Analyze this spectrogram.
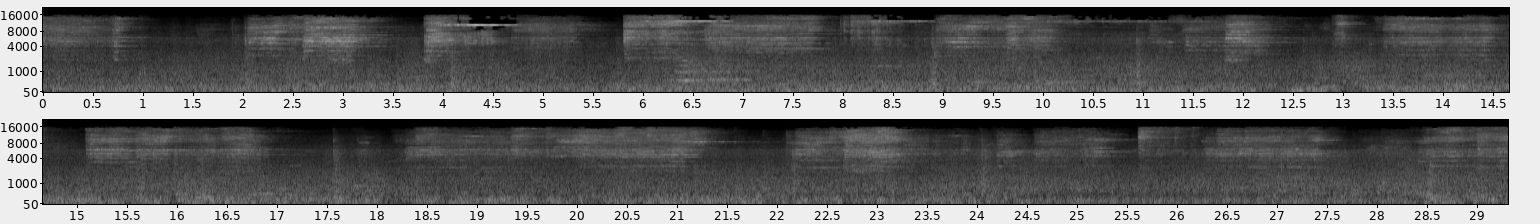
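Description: Autorack freight cars rolling past: a steady noise of steel wheels on rail, with a higher hiss that swells and fades every few seconds.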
